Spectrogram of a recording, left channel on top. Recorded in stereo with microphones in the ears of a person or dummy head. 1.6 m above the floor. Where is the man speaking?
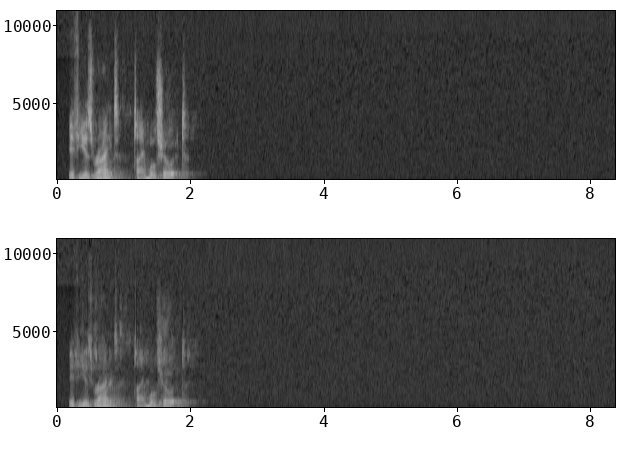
65° left (ahead or behind), 1.6 m.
